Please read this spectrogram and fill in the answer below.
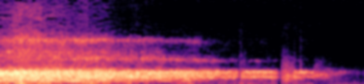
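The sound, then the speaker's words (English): Deep breathing during a guided meditation, in through the nose and then out, comes through as a soft, airy hiss that slowly fades, with no talking. “Take a deep inhale in through your nose. Exhale.”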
